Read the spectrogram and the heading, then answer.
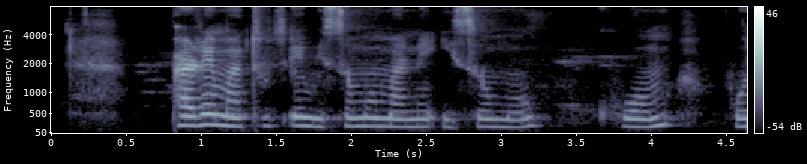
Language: Luo (Kenya and Tanzania)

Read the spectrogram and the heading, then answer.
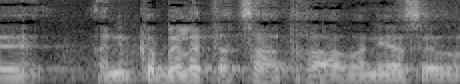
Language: Hebrew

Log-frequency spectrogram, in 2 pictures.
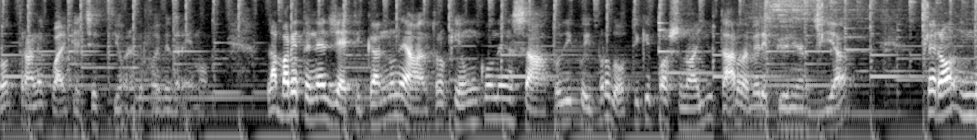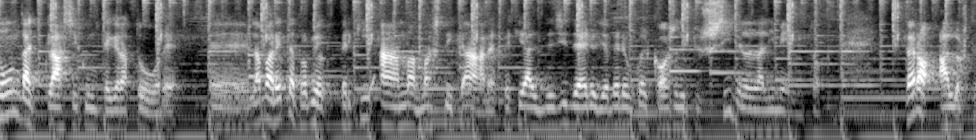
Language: Italian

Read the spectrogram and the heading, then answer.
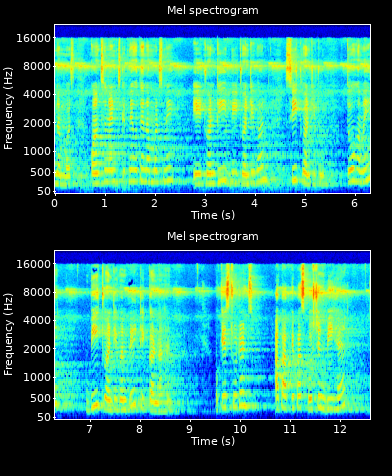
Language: Hindi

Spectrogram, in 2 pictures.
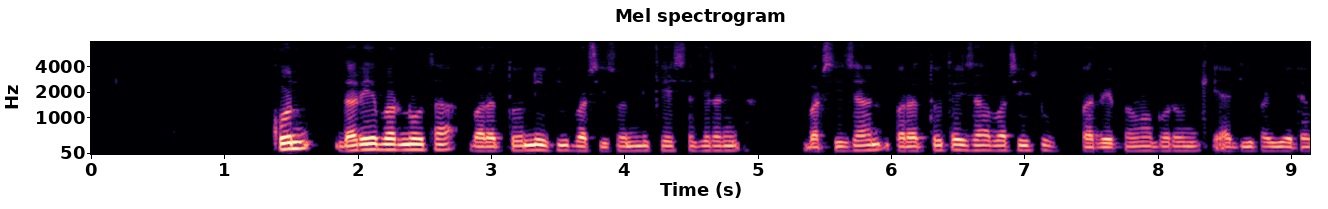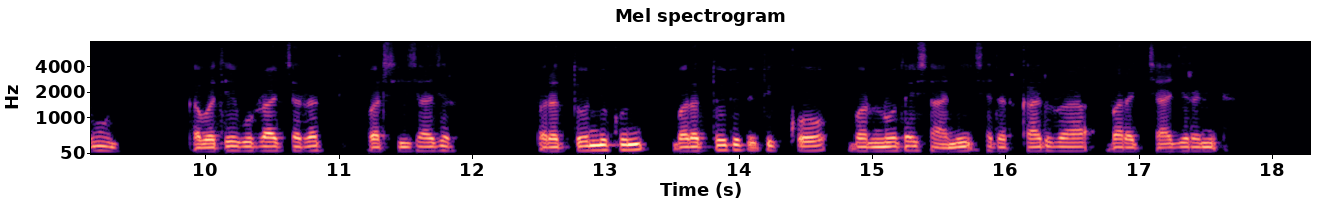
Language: Oromo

